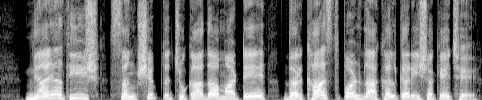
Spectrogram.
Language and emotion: Gujarati, neutral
